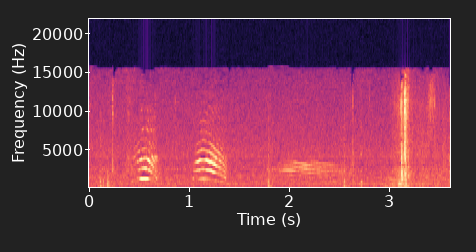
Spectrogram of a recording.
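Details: Elk keeping contact within the herd as it moves from one grazing area to another, February 3, 2012; two short arched chirps about half a second apart, then a fainter descending squeal and a brief crackle.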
